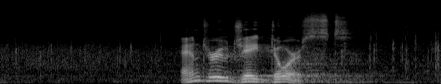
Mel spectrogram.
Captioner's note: crowd claps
